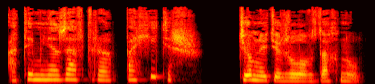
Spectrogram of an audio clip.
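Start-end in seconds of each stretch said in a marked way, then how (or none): 0.1-2.0 higher, eagerly hopeful question; anticipation. A narrator's reading. Woman asks the Dark one about tomorrow, with anticipation. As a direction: ask with mild, expectant excitement. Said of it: "тут же спросила с предвкушением".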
